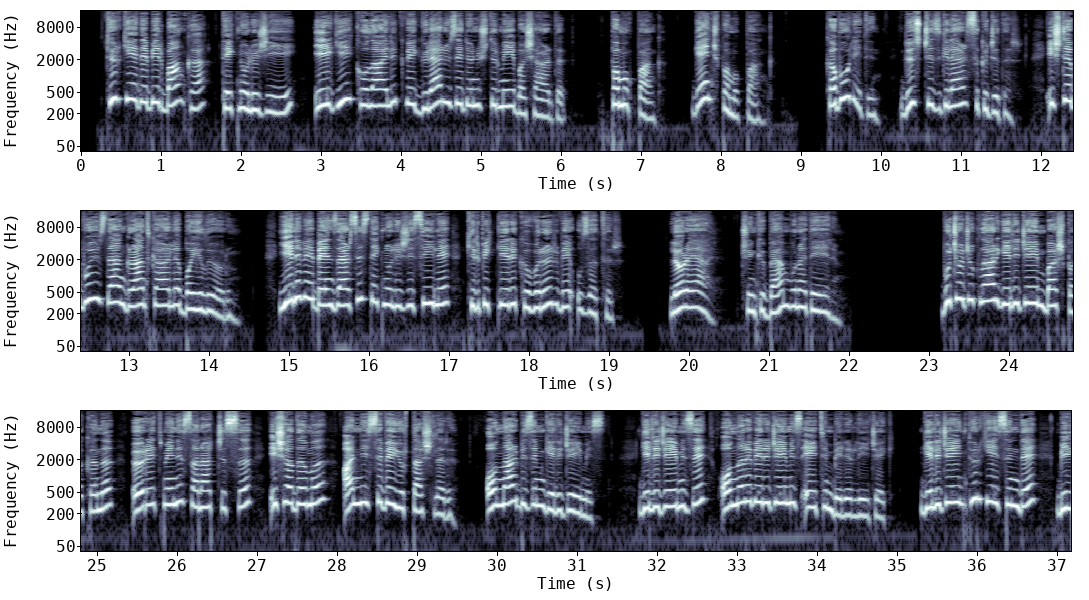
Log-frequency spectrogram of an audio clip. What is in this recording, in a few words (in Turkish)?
KADIN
